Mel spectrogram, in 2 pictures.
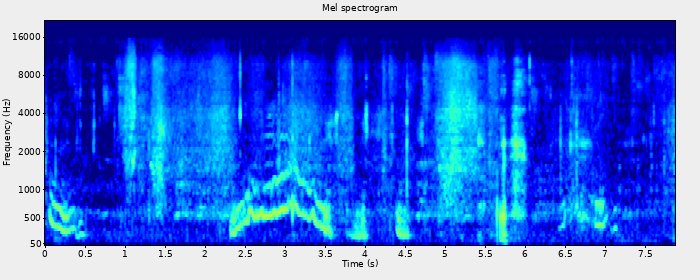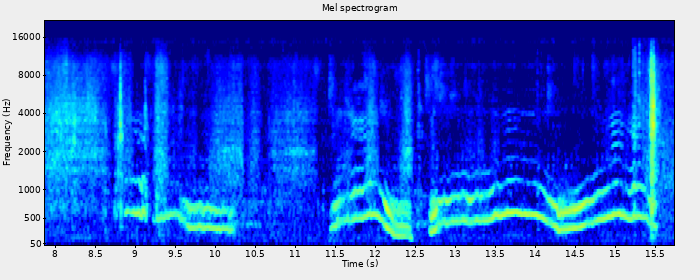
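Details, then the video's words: Angry white female cat protesting being touched: long wailing yowls that rise and fall in arching, wavering sweeps, some broken into quick pulses, coming in irregular bursts with knocks and rustling between them. "This white cat gets angry when I touch her"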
